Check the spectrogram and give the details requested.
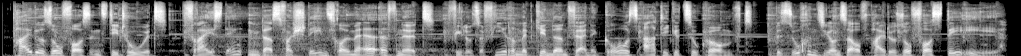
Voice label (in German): Funkspot; Paidosophos-Institut Philosophieren mit Kindern gemeinnuetzige UG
